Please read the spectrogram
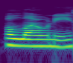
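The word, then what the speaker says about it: bologna: Like this is this is not how I often see baloney spelled. You You know what it spelled like? Like that. And it's pronounced baloney somehow.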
